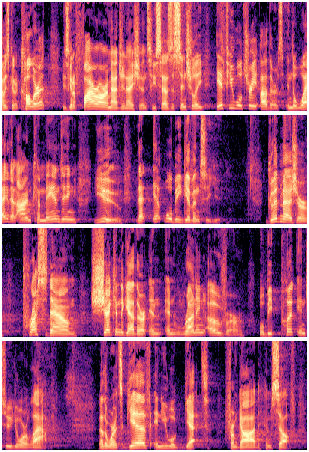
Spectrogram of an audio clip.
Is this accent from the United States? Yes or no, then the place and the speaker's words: yes; Tennessee, United States; Many of you know I'm from Tennessee originally.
